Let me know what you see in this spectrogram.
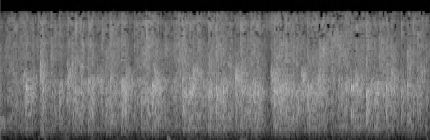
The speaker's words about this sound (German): Danke, einen Applaus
